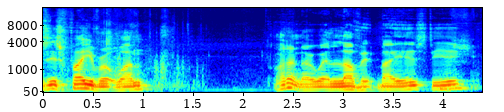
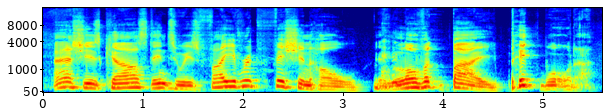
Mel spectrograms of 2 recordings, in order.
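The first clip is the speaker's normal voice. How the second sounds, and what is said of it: Put-on Australian accent. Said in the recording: “Can I read this in an Aussie accent?”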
